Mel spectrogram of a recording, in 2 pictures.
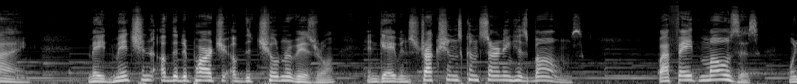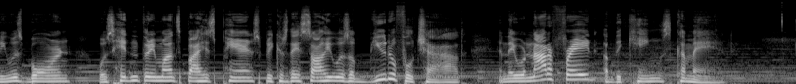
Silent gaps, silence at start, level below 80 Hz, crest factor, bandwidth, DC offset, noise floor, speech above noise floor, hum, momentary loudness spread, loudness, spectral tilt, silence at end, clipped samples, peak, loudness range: none; 0 s; -42 dBFS; 18 dB; 16 kHz; under 0.1%; -39 dBFS; 21 dB; none; 16 LU; -18 LUFS; -6 dB/octave; 0 s; under 0.1%; -2 dBFS; 2 LU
